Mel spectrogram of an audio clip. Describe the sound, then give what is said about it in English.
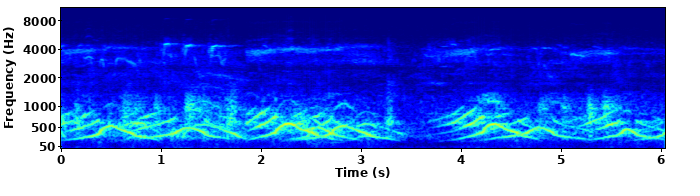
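Male common eiders give their mating calls: overlapping, rising-and-falling cooing notes repeated in bursts, like surprised murmurs, with a brief lull partway through before the calling resumes. “They sound as if they've just heard a particularly juicy piece of gossip. The common eider is the largest duck in the Northern Hemisphere.”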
